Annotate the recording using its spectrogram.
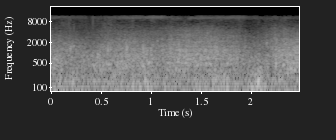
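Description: Steady rush of wind on the microphone with ocean surf behind it.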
